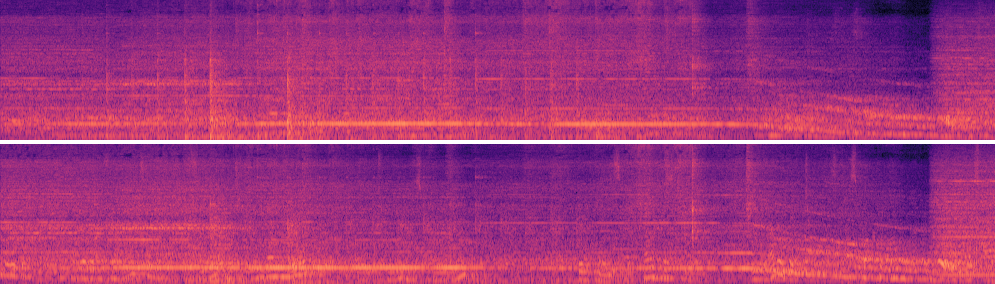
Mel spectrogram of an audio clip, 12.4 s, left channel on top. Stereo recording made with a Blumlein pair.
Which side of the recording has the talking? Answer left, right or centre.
right.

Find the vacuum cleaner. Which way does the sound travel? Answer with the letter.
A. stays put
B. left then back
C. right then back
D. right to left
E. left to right
B.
